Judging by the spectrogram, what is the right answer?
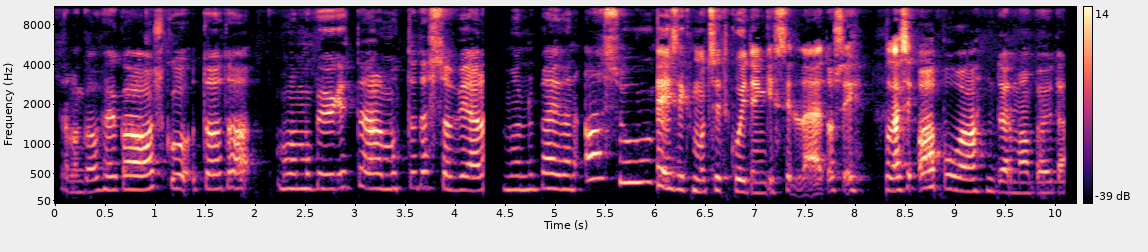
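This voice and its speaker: A young woman in her twenties, casually vlogging to a phone camera at home, chatty and upbeat with lots of fillers. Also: fairly high pitch. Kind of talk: casual vlog chat to camera. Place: at home, indoors.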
